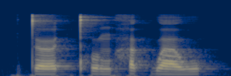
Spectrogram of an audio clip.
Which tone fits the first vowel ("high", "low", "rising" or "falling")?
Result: rising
